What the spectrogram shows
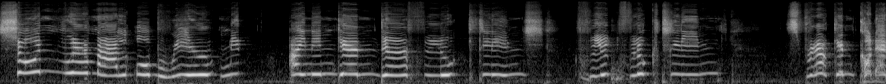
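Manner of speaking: high-pitched voice. A reporter speaking in a high-pitched voice. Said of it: "Is that the high-pitched voice?".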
